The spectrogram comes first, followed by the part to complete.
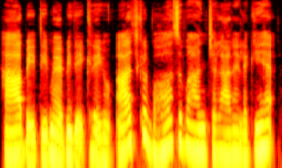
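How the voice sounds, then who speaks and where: A woman voicing a sharp-tongued, scheming mother-in-law in her older years, speaking low and scolding. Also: expressive, normal speed, no room sound, clean studio sound, lightly acted.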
